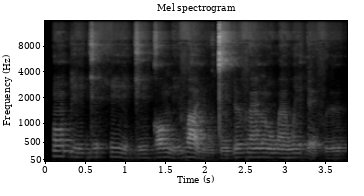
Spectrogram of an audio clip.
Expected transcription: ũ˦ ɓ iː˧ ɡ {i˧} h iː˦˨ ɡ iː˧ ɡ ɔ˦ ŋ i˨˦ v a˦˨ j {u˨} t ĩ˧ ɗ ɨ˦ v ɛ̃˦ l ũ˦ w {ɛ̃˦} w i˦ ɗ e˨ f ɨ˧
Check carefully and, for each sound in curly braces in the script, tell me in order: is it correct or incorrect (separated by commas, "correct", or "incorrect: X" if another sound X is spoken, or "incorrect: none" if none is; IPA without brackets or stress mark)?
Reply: correct, incorrect: ũ˨, correct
